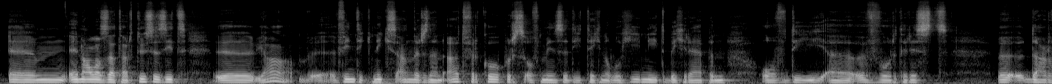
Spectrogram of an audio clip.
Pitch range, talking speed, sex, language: 95-110 Hz, 160 wpm, male, Dutch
